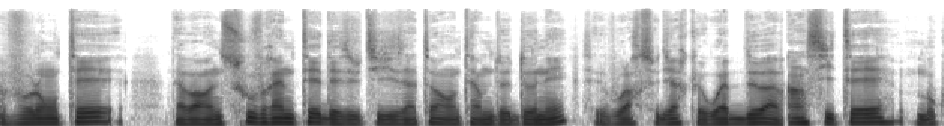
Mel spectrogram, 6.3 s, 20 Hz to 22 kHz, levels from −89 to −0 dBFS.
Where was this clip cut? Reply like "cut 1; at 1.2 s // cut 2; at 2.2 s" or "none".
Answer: cut 1; at 3.8 s // cut 2; at 5.2 s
